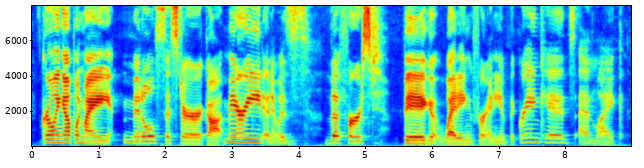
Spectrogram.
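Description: Smooth-voiced woman explaining casually. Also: fairly low pitch, sharp tone. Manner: explanatory, chatty. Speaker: podcast co-host, coach. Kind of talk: casual podcast chat.

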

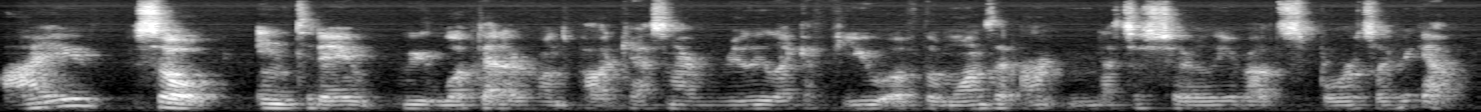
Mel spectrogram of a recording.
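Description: A man's voice: lowish voice, steady tone, fairly quick, hardly any pauses, fairly bright tone. A teenage man with an American accent, a student podcaster answering questions casually. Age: teens. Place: indoor school podcast studio. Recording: roomy, reverberant room sound.

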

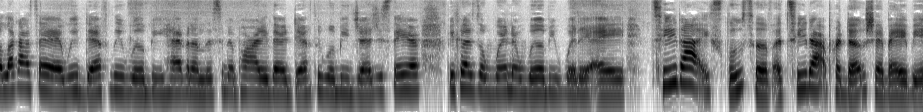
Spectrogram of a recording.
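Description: A woman's voice: medium pitch, darkish tone. A woman, stuffed up from allergies, talking casually and upbeat as she promotes events and calls listeners "baby.". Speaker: host promoting events and services. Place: indoors, in the country.

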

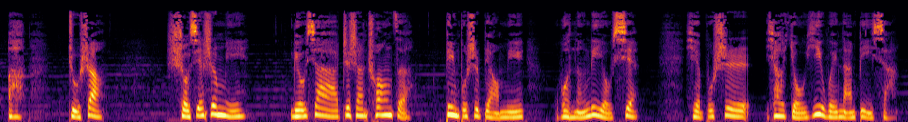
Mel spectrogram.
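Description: A woman's voice: on the low side, moderate pace, darkish tone, slightly rough, no room sound, soft background music, pitched below the performer's own voice. A woman voicing the young man Aladdin in a storybook reading, courteous and deferential. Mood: humble.

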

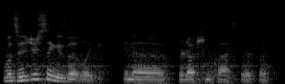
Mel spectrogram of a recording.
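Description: A man's voice: on the low side, big pitch swings, mellow. Brief: young male co-host, rambling explainer with a faint hiss. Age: young adult. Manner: explaining, halting, many fillers. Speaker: podcast co-host. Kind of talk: casual chat.

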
